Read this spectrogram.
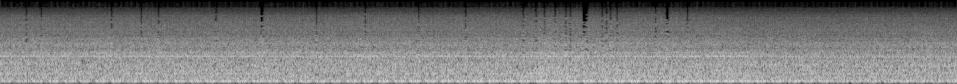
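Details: Dodge pickup 4.7 V8 with the check engine light on, idling during a vacuum gauge check before a rebuild; vacuum reads 17–20 inHg, but the engine struggles. Slightly uneven, loping pulse under a constant hum; sounds like a leaking exhaust valve on one cylinder.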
